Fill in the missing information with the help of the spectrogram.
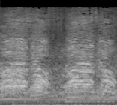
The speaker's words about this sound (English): He is no firebrand, but the crowd got whipped up all the same. A chant of, "This is our home," starts elsewhere in the crowd and picks up in volume. Then it's, "Get on the plane."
